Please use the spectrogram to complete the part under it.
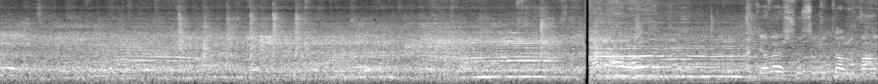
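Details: Simmental bulls at the Qurg'onbek district animal market, Qorasuv, Uzbekistan, offered for sale: two low, flat moos late in the recording, buried in loud continuous crowd talk, voices and a brief dropout.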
